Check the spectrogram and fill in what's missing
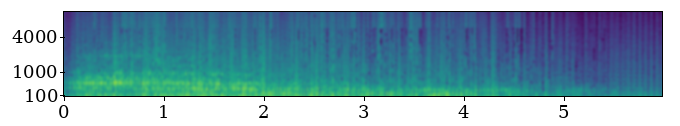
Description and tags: Heavily altered combination of ERH's Ghost_1 and Call.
